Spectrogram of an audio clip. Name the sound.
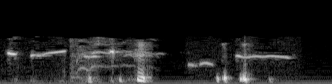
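person whistling a tune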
